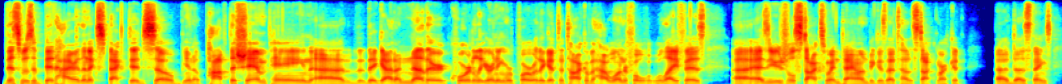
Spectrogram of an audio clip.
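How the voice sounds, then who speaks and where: A man's voice: on the low side, moderate pace, creaky. A man co-hosting a tabletop gaming podcast, casually running through earnings figures with dry asides. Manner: relaxed, reads figures off notes with dry asides. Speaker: podcast co-host. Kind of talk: casual news discussion.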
